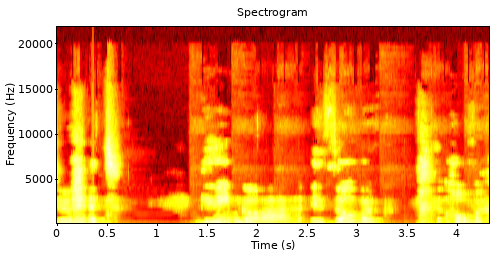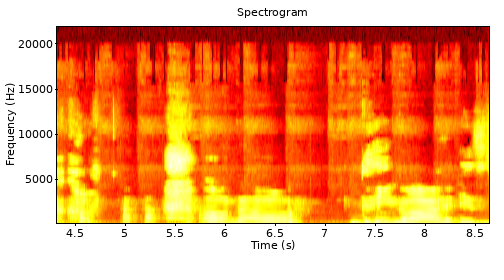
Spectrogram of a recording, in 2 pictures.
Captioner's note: laughs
